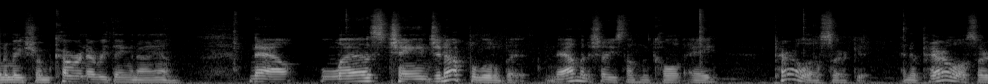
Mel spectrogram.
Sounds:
inside a small room, Speech

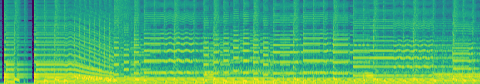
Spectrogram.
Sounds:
Music, Soundtrack music

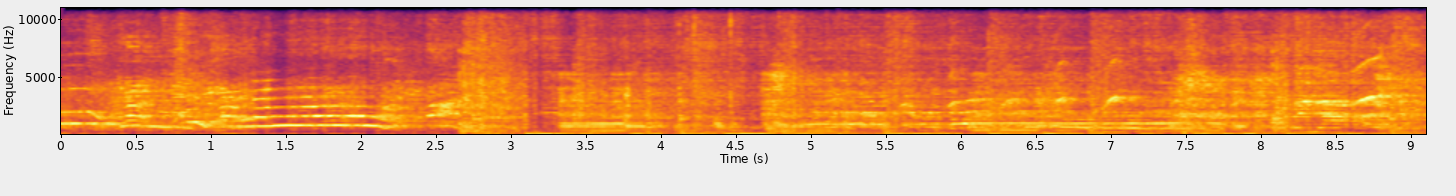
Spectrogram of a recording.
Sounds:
Music

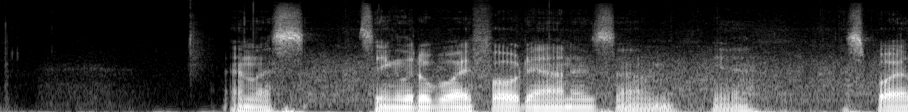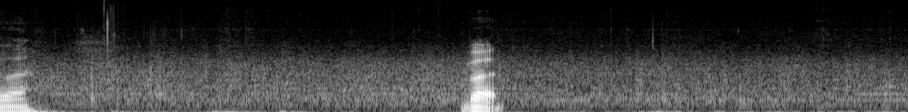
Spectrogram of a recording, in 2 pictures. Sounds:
Speech

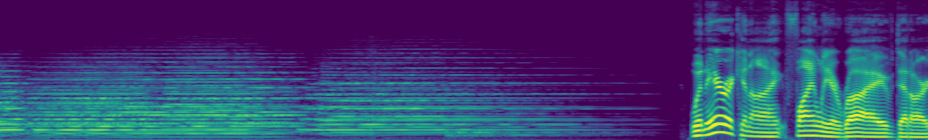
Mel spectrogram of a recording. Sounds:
Music, Speech

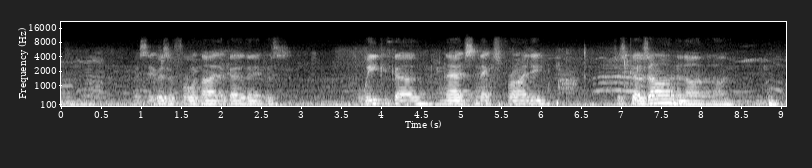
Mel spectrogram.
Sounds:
Speech

